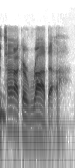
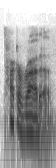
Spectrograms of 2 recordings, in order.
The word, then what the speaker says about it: Takarada: Let's talk about Akira Takaruda then a little bit. – Let's say his name correctly, though. Akira Takarada. – Takarada.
